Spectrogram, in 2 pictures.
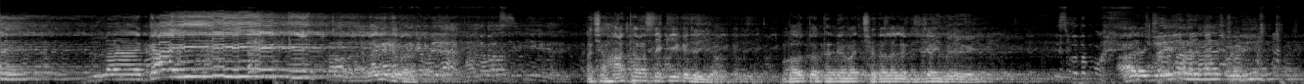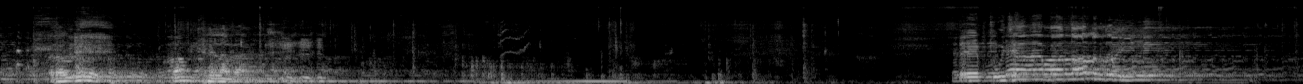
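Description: A young man sings into a microphone, close and slightly echoing.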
